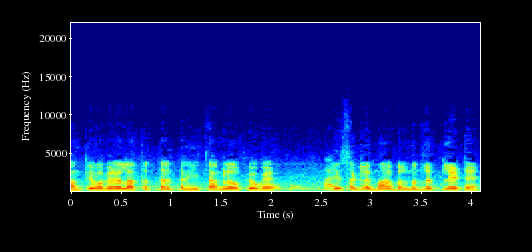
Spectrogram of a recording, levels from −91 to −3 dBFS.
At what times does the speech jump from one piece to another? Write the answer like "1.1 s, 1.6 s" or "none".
none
